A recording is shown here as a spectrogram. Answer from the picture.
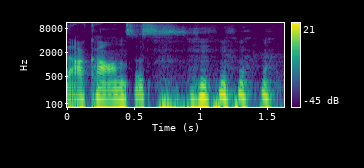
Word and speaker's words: Arkansas: It's Arkansas.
